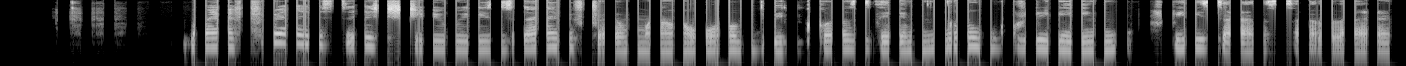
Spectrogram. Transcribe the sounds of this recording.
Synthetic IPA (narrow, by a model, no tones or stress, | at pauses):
maɪfɹɛ̃nsiʃuizlãnfɹɔmaawɔbikʰɔzðɛnoɡɡɹɹinɹizasa̰lla̰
